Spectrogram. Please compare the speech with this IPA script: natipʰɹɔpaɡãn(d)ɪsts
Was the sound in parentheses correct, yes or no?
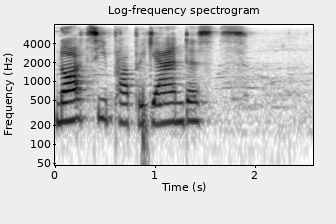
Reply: yes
